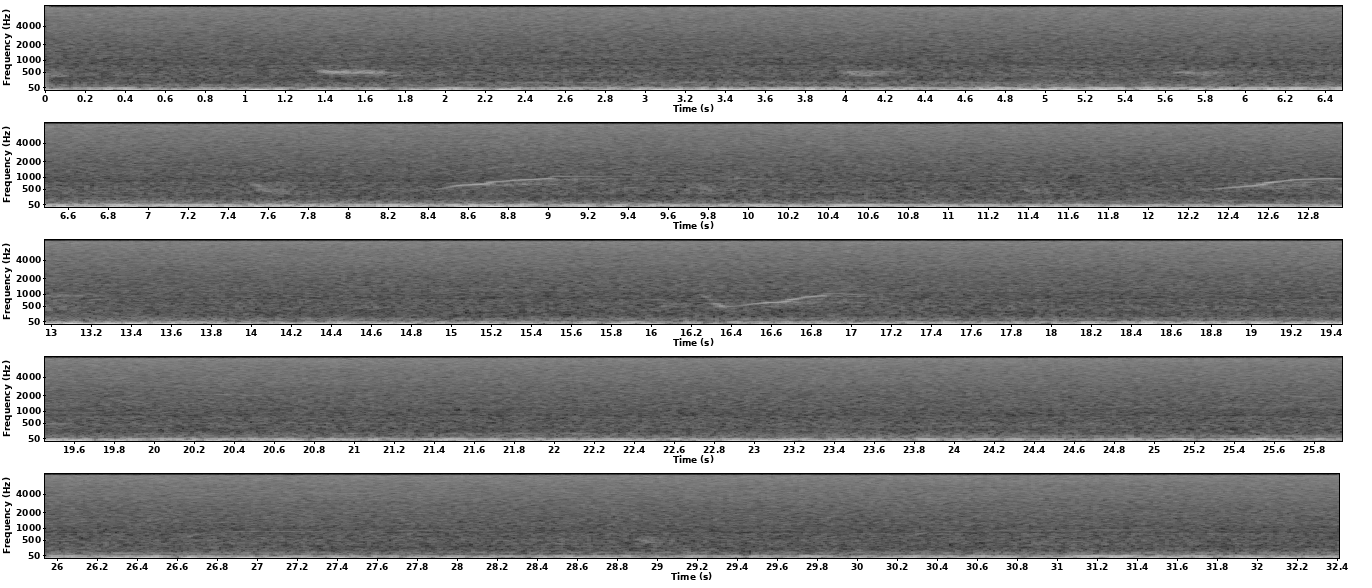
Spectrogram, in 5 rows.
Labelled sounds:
8.7	9.3	humpback whale, 0.80 to 1.1 kHz
12.6	13.0	humpback whale, 0.80 to 0.99 kHz
16.7	17.1	humpback whale, 0.80 to 1.1 kHz

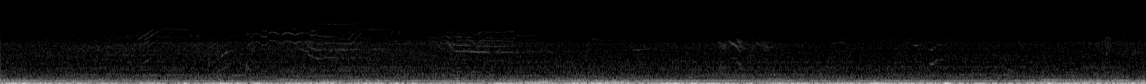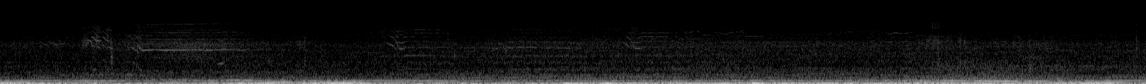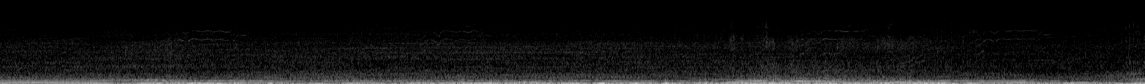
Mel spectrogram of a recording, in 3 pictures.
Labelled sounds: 1.3	2.0	killer whale, southern Alaska resident, 2.1 to 6.5 kHz
2.4	4.0	killer whale, southern Alaska resident, 1.1 to 7.7 kHz
4.5	5.4	killer whale, southern Alaska resident, 1.1 to 7.3 kHz
7.2	7.9	killer whale, southern Alaska resident, 1.5 to 5.4 kHz
12.3	14.1	killer whale, southern Alaska resident, 1.5 to 8.0 kHz
15.3	16.2	killer whale, southern Alaska resident, 0.53 to 7.6 kHz
16.5	18.4	killer whale, southern Alaska resident, 0.51 to 5.5 kHz
18.7	19.4	killer whale, southern Alaska resident, 3.4 to 5.3 kHz
20.2	20.8	killer whale, southern Alaska resident, 2.6 to 4.5 kHz
24.8	25.5	killer whale, southern Alaska resident, 2.7 to 6.3 kHz
27.2	28.0	killer whale, southern Alaska resident, 2.9 to 6.6 kHz
31.1	31.9	killer whale, southern Alaska resident, 2.9 to 6.5 kHz
32.8	33.7	killer whale, southern Alaska resident, 2.7 to 7.2 kHz

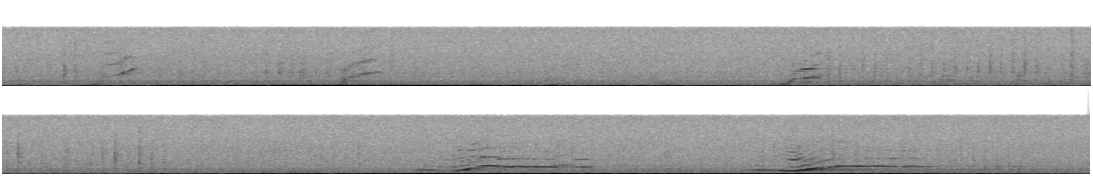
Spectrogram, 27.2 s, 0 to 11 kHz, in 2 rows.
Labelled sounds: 1.4	1.7	humpback whale, 1.4 to 2.4 kHz
4.4	4.8	humpback whale, 1.4 to 3.6 kHz
10.0	10.3	humpback whale, 0.96 to 2.5 kHz
19.1	20.8	humpback whale, 0.80 to 2.4 kHz
23.4	24.8	humpback whale, 0.80 to 2.4 kHz

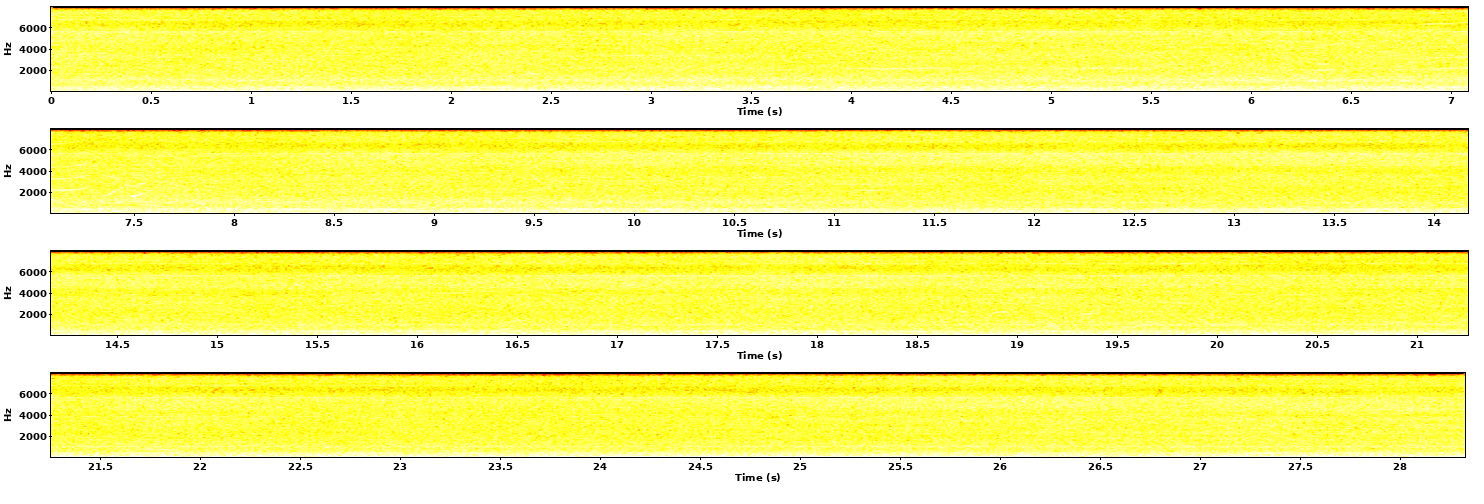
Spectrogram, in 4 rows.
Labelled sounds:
6.7	7.6	killer whale, 0.71 to 4.1 kHz

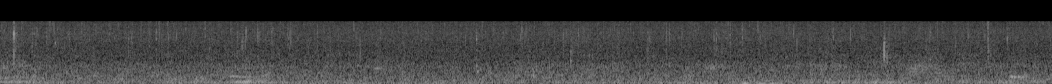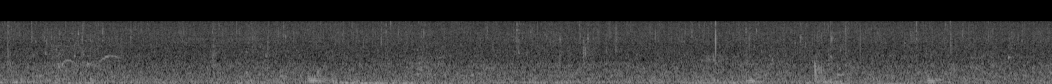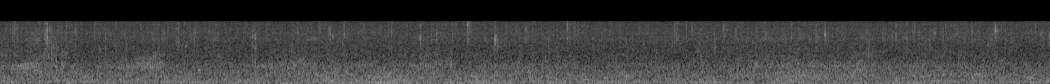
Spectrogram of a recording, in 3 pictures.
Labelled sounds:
21.2	21.4	water noise, 0.78 to 1.0 kHz

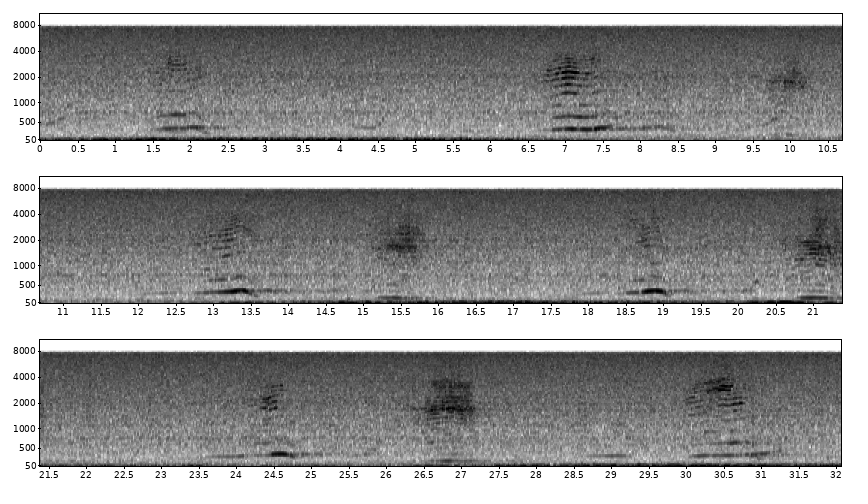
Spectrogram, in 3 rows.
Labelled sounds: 1.7	2.0	humpback whale, 2.7 to 2.9 kHz
6.7	7.4	humpback whale, 1.2 to 3.0 kHz
9.7	10.1	humpback whale, 1.7 to 1.9 kHz
13.0	13.4	humpback whale, 1.5 to 2.6 kHz
15.2	15.6	humpback whale, 1.5 to 1.9 kHz
20.8	21.2	humpback whale, 1.3 to 2.0 kHz
24.3	24.6	humpback whale, 1.6 to 2.5 kHz
26.5	27.1	humpback whale, 1.5 to 1.9 kHz
30.0	30.8	humpback whale, 1.8 to 3.5 kHz

